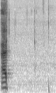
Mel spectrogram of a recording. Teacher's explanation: Betul. Sebab huruf ta ni sifat bahagian suara syiddah. Suara tertahan. Jangan orang nak baca huruf ta ni suara berlalu.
